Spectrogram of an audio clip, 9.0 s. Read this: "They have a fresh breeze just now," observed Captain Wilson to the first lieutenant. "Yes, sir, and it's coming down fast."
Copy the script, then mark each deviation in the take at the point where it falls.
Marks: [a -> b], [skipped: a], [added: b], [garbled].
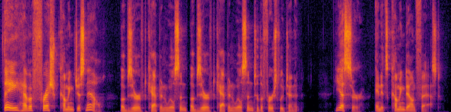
"They have a fresh [breeze -> coming] just now," observed Captain Wilson [added: observed Captain Wilson] to the first lieutenant. "Yes, sir, and it's coming down fast."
